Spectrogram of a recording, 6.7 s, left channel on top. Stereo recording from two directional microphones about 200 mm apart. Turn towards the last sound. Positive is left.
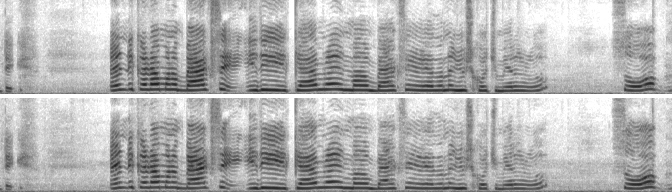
turn(degrees=10)  # may be behind; listen again after turning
